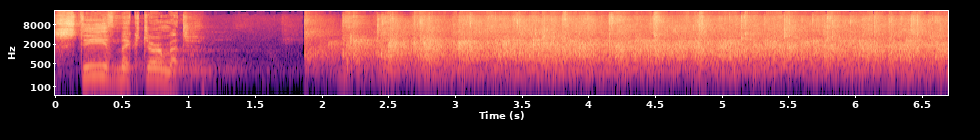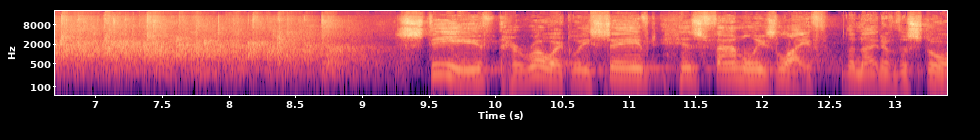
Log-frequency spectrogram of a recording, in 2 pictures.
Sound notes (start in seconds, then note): 1.8 applause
